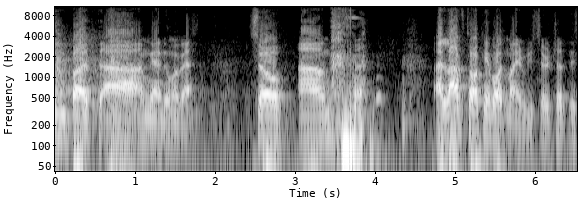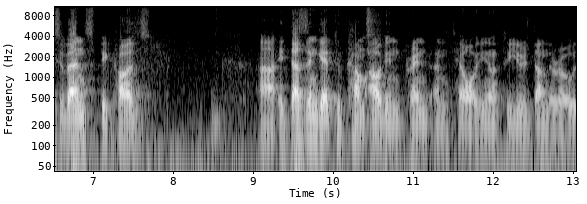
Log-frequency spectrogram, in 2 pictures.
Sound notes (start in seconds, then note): 2.7 laughs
